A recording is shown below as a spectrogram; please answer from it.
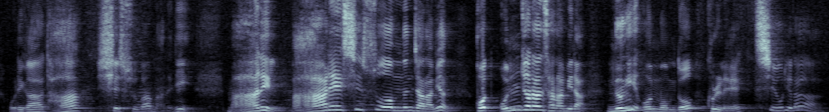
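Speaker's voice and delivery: reading scripture aloud, slow and measured. Acted. Preacher leads the congregation through the verse, slow. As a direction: let each phrase of the verse land slowly. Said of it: "시작".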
